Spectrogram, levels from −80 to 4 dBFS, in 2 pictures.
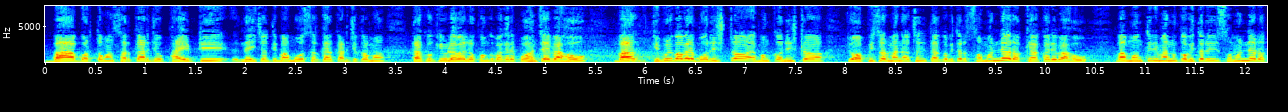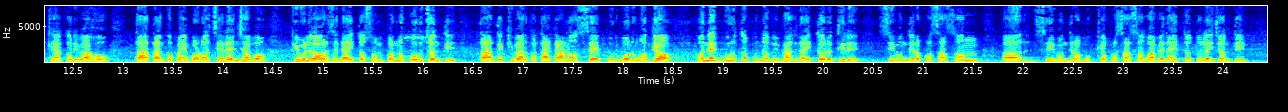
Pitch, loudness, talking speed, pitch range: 245 Hz, -21 LUFS, 95 wpm, 230-260 Hz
